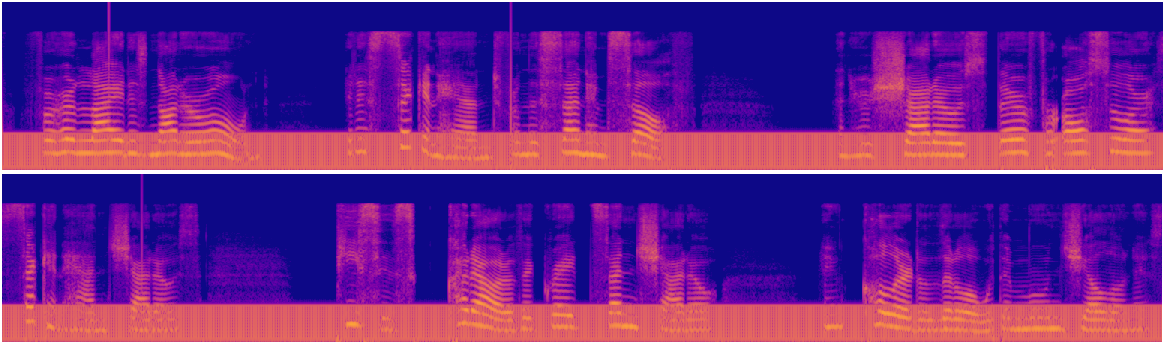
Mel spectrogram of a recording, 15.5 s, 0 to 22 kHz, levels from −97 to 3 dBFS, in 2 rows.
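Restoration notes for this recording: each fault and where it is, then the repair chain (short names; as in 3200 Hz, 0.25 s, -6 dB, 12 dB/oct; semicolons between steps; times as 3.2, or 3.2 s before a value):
buzz 60 Hz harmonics 13 -31 dBFS
0.71 pop -11 dBFS
3.39 pop -13 dBFS
8.67 pop -18 dBFS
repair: de-click; de-hum 60 Hz, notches 13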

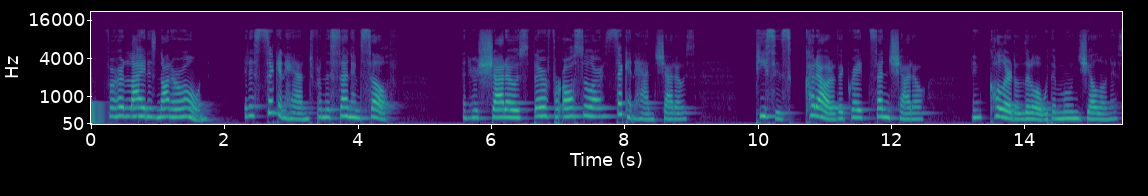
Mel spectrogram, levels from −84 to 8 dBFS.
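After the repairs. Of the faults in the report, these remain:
3.39 pop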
